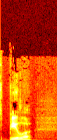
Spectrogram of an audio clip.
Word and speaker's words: Bila: Did Jedediah Bila, I said her name wrong for a long time, even though we're closer. I used to say Bila, but it's Bila.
